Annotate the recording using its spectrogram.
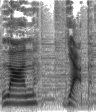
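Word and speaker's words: lagniappe: that as you want lonny up is pronounced as a French word lon Yap as a Cajun French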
